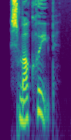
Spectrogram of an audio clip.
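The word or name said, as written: SMÅKRYB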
